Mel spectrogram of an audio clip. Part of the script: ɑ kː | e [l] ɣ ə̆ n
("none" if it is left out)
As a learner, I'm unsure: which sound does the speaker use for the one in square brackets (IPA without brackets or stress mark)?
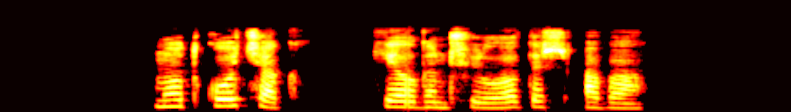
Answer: l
